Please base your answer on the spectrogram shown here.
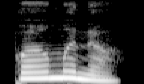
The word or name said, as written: ಪಾಮನ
